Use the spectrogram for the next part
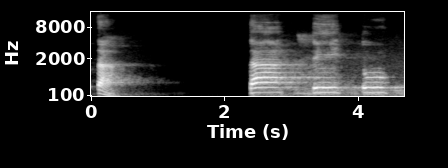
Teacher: punggung ujung lidah mengenai pangkal gigi seri pertama atas · Contohnya untuk ta, ti, tu, bat, dan ta itu sendiri mempunyai sifatnya, itu mempunyai sifat hamas yang memang ada suara desis sedikit, tapi tidak boleh dikeraskan sehingga akan menjadi suara huruf sin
